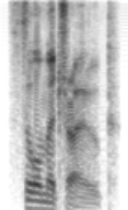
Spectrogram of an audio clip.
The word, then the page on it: thaumatrope: British English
